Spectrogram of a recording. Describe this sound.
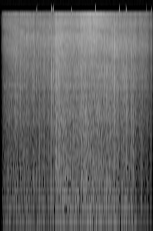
Fire Fuse Ignite Flame Mid
burning, Ignite, burn, sizzle, Flame, Fuse, fire, sizzling, frying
